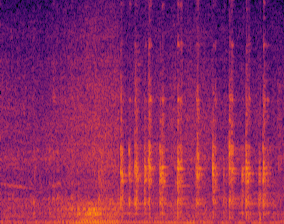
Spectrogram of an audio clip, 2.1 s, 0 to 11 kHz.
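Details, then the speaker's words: 2011 Land Rover, noise when turning the steering wheel at low speed: rapid dry clicks, about eight a second; worn front joint found behind a completely broken boot. "En este caso está haciendo ruido y lo vamos a ver. Mira, aquí está completamente quebrado la bota."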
